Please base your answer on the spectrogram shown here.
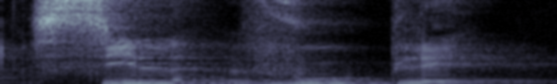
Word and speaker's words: s'il vous plaît: Então aqui os detalhes que a gente vê é s'il, a gente vai pronunciar o L, tá? Não é s'il, como em português, não, o L não tem som de U. S'il vous, não pronuncia o S, e o OU você já sabe a pronúncia.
